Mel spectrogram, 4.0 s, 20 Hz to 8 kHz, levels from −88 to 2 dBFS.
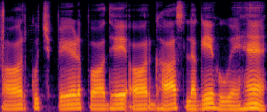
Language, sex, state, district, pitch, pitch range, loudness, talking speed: Hindi, male, Jharkhand, Ranchi, 115 Hz, 110-120 Hz, -15 LUFS, 135 wpm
